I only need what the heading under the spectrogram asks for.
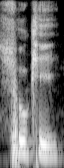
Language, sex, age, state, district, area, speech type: Bengali, male, 30-45, West Bengal, South 24 Parganas, rural, read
